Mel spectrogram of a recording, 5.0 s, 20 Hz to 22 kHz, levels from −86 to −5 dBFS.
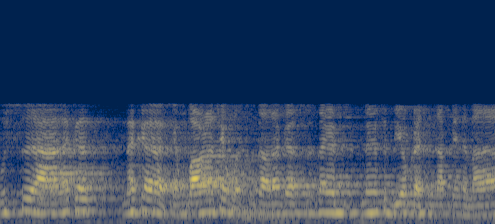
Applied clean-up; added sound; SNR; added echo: none; none; none; reverberation time 1.6 s.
